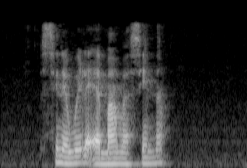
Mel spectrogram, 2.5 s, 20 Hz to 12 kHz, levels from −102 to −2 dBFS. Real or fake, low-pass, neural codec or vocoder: real; 7.2 kHz; none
